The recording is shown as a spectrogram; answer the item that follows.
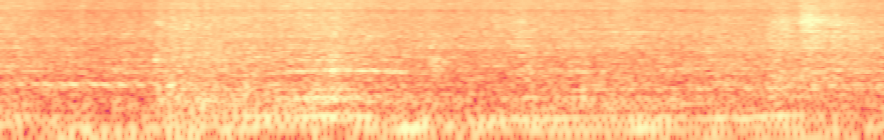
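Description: A low, steady background rumble with no clear events in it.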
